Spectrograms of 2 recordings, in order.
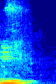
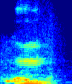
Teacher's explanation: We pronounce them the same place. We use the same height to pronounce them, but something is different. The difference is the shape of the lips.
